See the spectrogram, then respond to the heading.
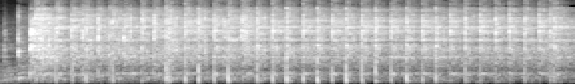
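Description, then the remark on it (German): A night watchman's wooden ratchet rattle (Nachtwächterratsche), once used by night watchmen to raise the alarm, swung steadily, giving a loud, rapid stream of dry clacks at an even rhythm for several seconds, with no talking over it. “Das ist eine Nachtwächterratsche. Damit haben die Nachtwächter Alarm geschlagen, wenn sie etwas Verdächtiges festgestellt haben oder wenn es irgendwo in der Stadt gebrannt hat.”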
